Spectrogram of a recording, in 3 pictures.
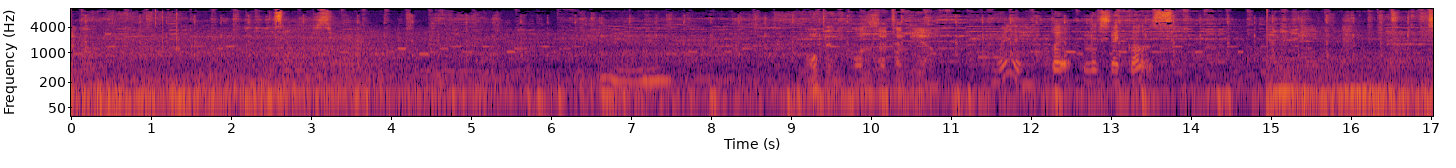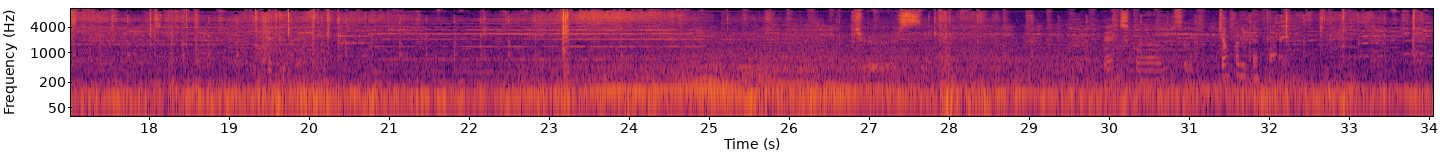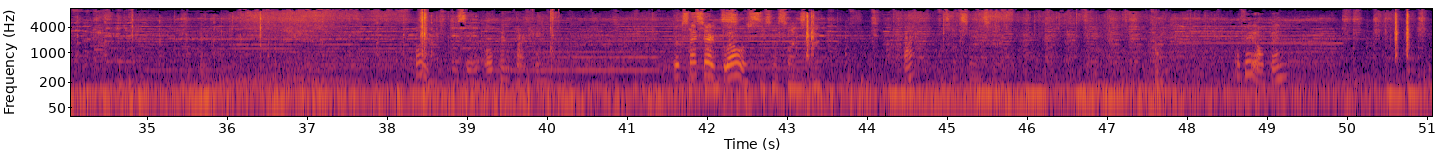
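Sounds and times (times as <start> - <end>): music from car radio: 0.0 - 51.0
road and engine rumble: 0.0 - 51.0.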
